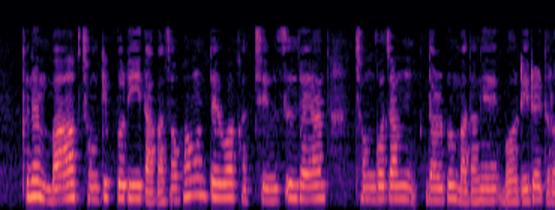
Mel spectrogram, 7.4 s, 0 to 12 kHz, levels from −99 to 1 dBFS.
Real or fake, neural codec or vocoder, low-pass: fake; codec, 16 kHz, 16 kbps, FreqCodec, larger model; 7.2 kHz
